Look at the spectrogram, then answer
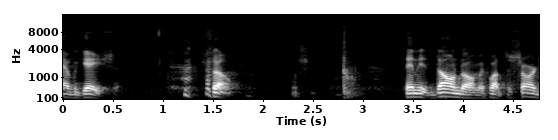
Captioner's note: laughs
